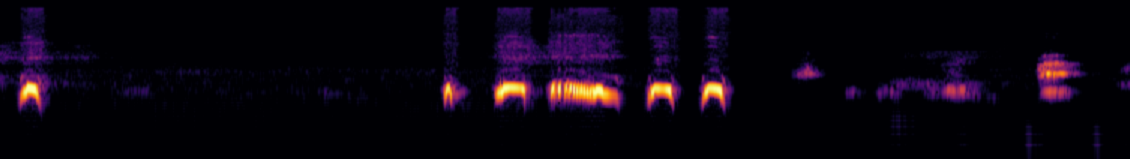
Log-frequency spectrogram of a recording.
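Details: Spotted dove decoy calling in the 'hai hậu đôi' style in the morning. A single coo, a pause, then a phrase of short coos and a long falling coo with two arched notes; faint higher sounds follow.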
